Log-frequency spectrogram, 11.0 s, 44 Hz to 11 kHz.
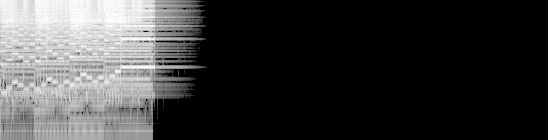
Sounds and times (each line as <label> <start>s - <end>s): Fight Win Tune 0.0s - 3.6s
